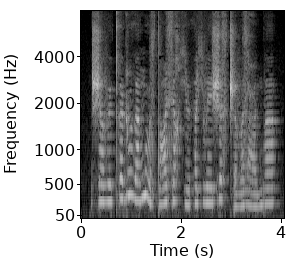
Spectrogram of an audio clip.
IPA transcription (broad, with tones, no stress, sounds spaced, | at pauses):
ʃ ɐ˧ v ø˧ t̪ʰ ə˦ ɖ u˦ ð ɐ˧ ŋ u˦˨ z tˤ u˨˦ i̯ s e˦ χ ç ɨ˨ θ ɐ˧ ç v e˧ ʃ ə˦ s t͡ʃʼ ə˨ v ɐ˧ z ʕ ɨ˨ m b ɐ˦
